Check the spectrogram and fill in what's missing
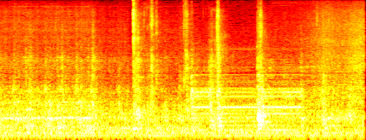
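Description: An overlock sewing machine stitches nylon ribbon, making a faint, rapid mechanical whirr with a few sharper clicks and clunks over a quiet background.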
